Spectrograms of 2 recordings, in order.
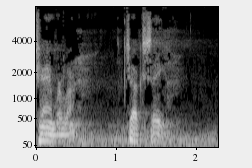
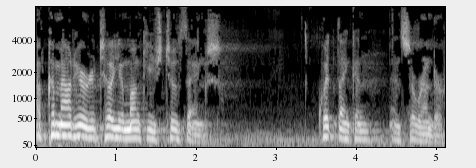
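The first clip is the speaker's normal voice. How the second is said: normal talking voice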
